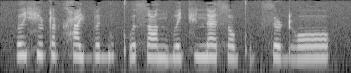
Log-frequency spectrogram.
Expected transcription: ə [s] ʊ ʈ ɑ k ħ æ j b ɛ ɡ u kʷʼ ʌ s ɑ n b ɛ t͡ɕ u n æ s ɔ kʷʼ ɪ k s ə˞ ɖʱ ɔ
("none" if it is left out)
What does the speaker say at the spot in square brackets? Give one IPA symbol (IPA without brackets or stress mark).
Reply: ɕ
